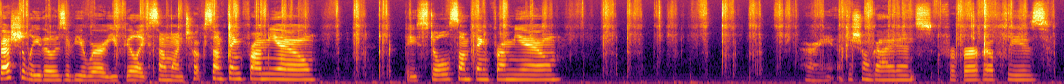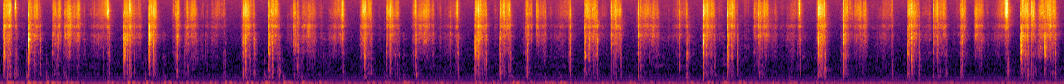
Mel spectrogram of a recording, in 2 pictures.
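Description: Playing cards riffle and flap as a deck is shuffled by hand.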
